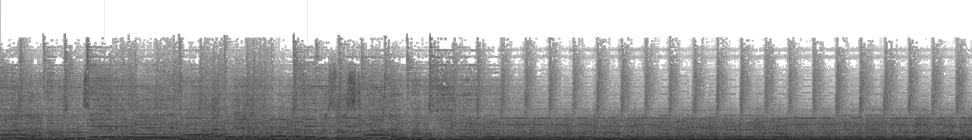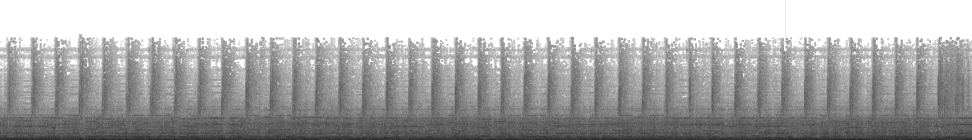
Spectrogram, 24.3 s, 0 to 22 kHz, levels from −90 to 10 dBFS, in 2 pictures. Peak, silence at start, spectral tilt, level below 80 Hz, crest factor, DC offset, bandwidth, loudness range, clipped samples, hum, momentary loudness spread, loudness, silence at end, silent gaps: 0 dBFS; 0 s; -5 dB/octave; -16 dBFS; 10 dB; 2%; 16.5 kHz; 0 LU; under 0.1%; none; 1 LU; -10 LUFS; 0 s; none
